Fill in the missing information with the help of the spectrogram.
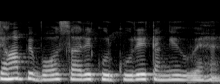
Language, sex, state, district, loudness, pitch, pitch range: Hindi, female, Jharkhand, Deoghar, -14 LUFS, 225 Hz, 215-235 Hz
